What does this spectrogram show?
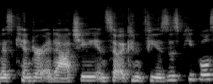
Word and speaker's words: Adachi: well my name is kendra adachi it rhymes with hibachi um i am married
